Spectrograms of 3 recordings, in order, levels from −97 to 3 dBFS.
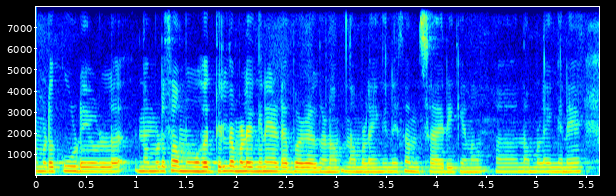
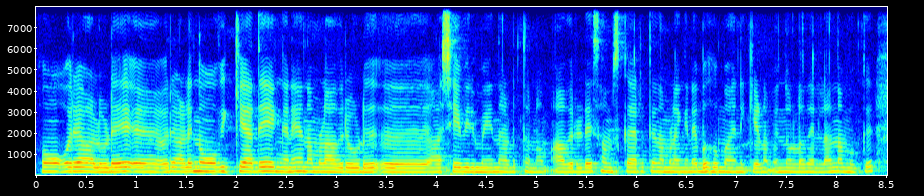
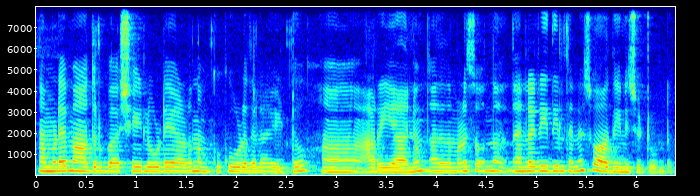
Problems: low volume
